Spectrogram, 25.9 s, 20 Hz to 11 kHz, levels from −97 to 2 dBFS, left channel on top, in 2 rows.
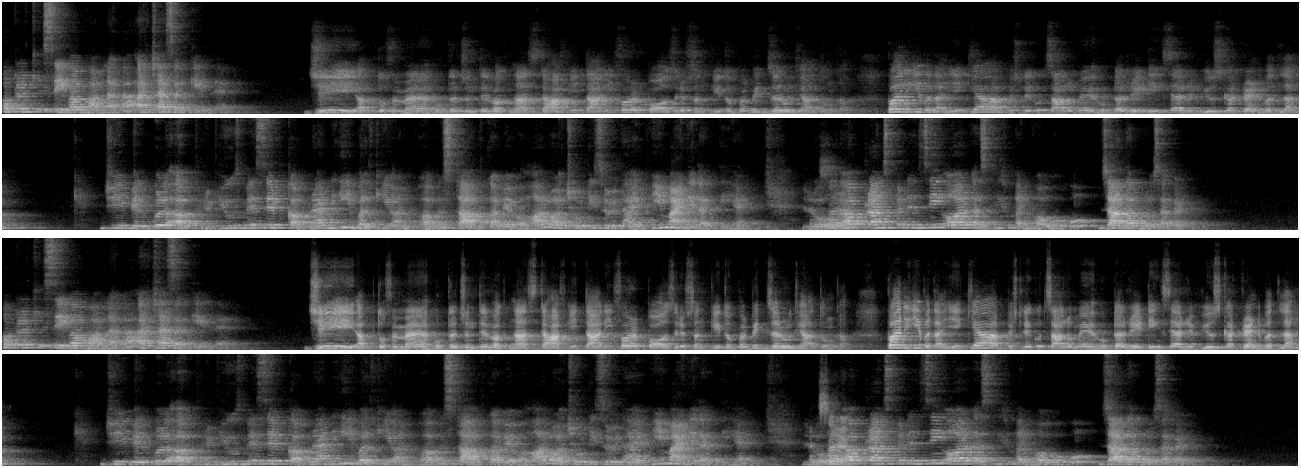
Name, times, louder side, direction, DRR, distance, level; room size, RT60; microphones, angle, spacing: voice 1, 0.0-2.2 14.0-24.7, left 1 dB, 55° left, -4 dB, 2.0 m, -31 dB
voice 2, 3.0-13.0 21.0-21.4, right 5 dB, 55° right, 11 dB, 0.4 m, -31 dB
6.3 x 5.3 x 3.6 m, 0.96 s
head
